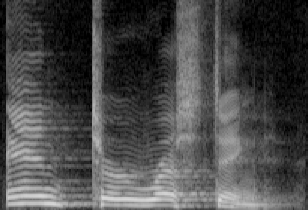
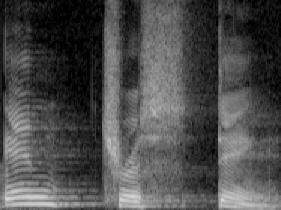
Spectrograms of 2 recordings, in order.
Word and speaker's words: interesting: Interesting or interesting. It can be 3 as well. Sometimes it's 4. Interesting. Sometimes Americans will say it's interesting or it's interesting. 3 or 4.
